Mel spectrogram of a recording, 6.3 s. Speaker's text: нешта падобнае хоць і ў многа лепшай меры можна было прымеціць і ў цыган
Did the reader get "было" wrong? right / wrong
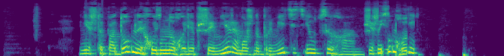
wrong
